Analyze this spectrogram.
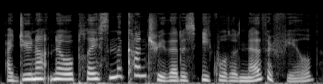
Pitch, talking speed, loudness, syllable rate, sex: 220 Hz, 260 wpm, -16 LUFS, 6.3 syllables/s, female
